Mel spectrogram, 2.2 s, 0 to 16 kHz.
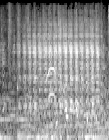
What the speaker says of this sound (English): Goats, there's approximately 200 different breeds of domestic goats.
